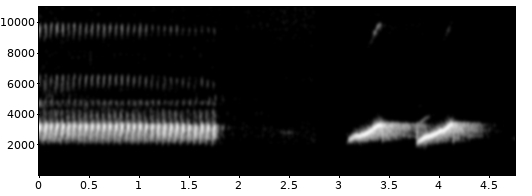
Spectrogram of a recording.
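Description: songbird singing

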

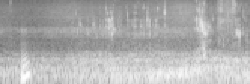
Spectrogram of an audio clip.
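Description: drinking water

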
